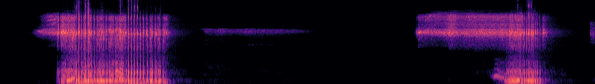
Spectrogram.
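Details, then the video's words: French Bulldog puppy asleep, snoring in two long rasping breaths, each about a second and a half, low and rumbling with a faint whistling overtone, separated by silence. "Храп щенка французского бульдога"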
